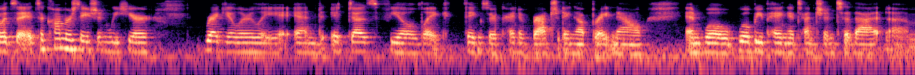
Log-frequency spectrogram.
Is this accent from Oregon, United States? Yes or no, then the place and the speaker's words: no; Lawrence, Kansas, United States; So I was born and raised in Lawrence, graduated from the University of Kansas. My first job out of school was in Kansas City.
